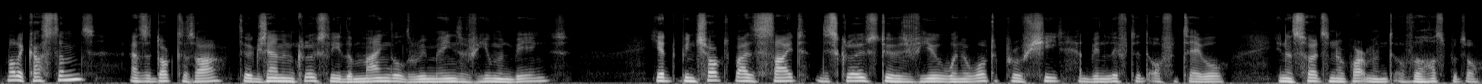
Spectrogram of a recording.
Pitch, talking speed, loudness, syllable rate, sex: 140 Hz, 175 wpm, -18 LUFS, 5.3 syllables/s, male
